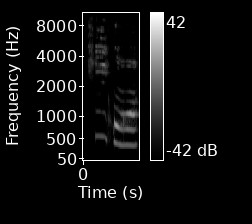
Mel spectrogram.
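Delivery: high, loud hee-haw; loud storybook donkey bray. Acted. Donkey's bray in read-aloud story.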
